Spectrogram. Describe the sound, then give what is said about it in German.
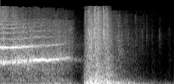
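A car's tires screech loudly under hard braking for about a second as an animal shoots out of the woods from the right, then cut off into a sudden heavy crash as the car hits it and the body is thrown onto the hood, quickly fading away. “Von rechts kam es aus dem Wald geschossen. Dann krachte es. Ein Körper wurde auf die Motorhaube geschleudert.”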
